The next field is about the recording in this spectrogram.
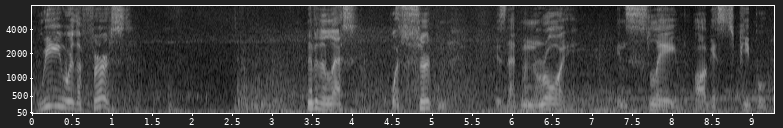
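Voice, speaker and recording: An actor playing a calm, analytical man in a video game, explaining in a measured, deliberate way. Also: medium pitch, noisy background. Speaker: game character. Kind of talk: video game cutscene acting. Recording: game mix with loud ambience.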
